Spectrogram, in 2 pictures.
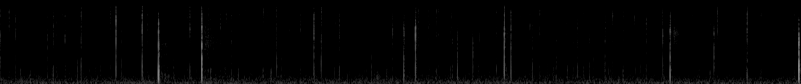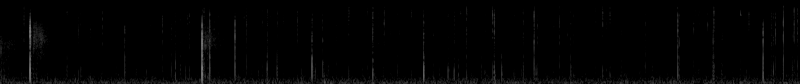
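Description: Faint scattered clicks and soft crackles over a steady low hiss, with a brief rustle about eight seconds in.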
